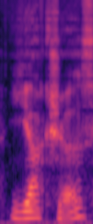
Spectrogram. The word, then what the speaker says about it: Yaksas: is a particular book and it's called uh yakshas it's by Anand kumara Swami I think it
